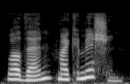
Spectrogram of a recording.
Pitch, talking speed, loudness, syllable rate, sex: 235 Hz, 140 wpm, -14 LUFS, 5.2 syllables/s, female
